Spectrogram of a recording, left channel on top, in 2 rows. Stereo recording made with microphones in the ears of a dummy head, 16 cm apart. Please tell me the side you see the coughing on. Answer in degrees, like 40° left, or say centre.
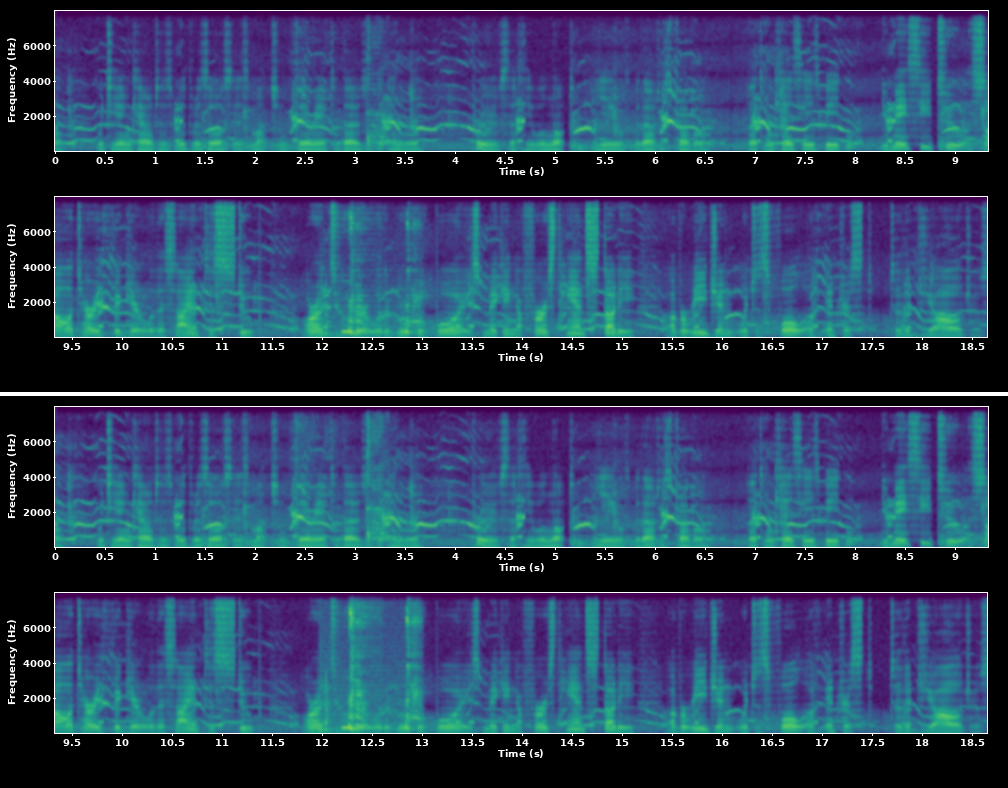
70° right.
